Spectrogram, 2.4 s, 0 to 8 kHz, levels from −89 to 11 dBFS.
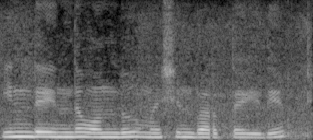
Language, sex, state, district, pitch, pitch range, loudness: Kannada, female, Karnataka, Koppal, 220 Hz, 205-230 Hz, -13 LUFS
